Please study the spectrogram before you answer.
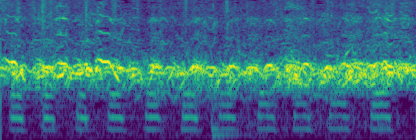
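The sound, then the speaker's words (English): Larger ducklings call as they waddle down a wooden ramp out of a shed, giving rapid, evenly spaced nasal honks over a steady shrill tone. “The ducklings, now much larger, waddle down a wooden ramp out of the shed.”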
